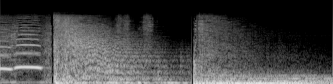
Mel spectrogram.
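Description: Two loud, close sniper rifle shots about one and a half seconds apart, each a sharp crack followed by a long booming echo, after a brief tone at the start.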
